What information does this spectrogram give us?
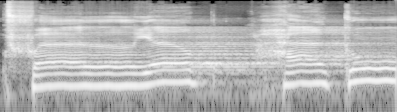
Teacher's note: huruf bad yang bersukun ini tidak boleh dipantulkan karena ini bukan bacaan qalqala huruf Kaf kita baca panjang dengan panjang dua harakat kita ulangi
